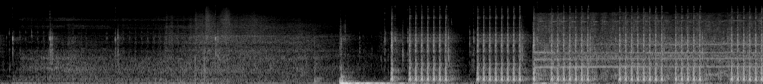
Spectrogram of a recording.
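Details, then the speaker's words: Beautural handheld garment steamer, heated up with trigger pulled: harsh fast buzzing rattle in on-off bursts while no steam comes out; suspected pump not delivering water from the reservoir. "But this one, although it's heated up, it makes a weird noise. And it's warm, but nothing's actually coming out. I think it's a problem with the pump. It's not pumping the water through to produce the steam."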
